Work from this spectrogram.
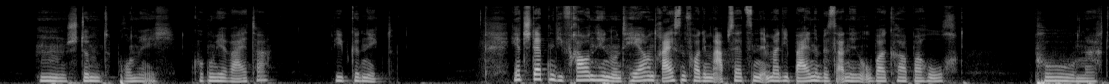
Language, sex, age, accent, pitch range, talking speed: German, female, 30-49, German, 150-175 Hz, 170 wpm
